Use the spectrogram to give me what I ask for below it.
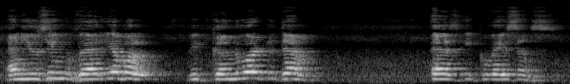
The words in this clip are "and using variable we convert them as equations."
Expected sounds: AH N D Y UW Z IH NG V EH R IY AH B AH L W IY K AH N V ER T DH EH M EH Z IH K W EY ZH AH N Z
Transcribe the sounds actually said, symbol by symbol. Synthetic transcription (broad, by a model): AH N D Y UW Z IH NG V EH R IY AH B AH L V IY K AH N V ER T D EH M EH Z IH K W EY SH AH N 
